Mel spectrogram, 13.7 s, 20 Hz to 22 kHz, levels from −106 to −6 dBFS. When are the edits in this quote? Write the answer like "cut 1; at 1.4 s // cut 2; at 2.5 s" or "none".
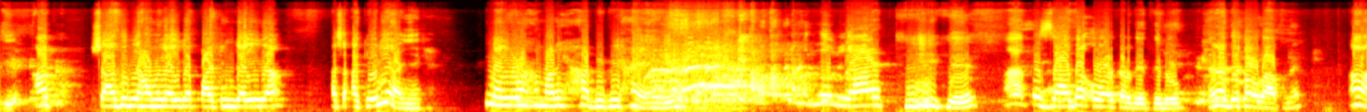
none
